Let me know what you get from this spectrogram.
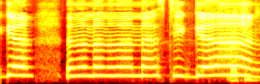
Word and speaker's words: Nasty Gal: Nestigal. – Nesti. Ouh, Nesti. – Ah, Nasty. – Ouais. – Nasty Gal. Oui, d'accord, ok, ça y est.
